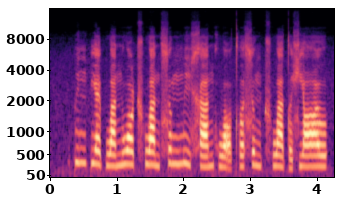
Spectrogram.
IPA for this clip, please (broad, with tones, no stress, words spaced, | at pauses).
pi˥ŋpjɛ˥˩pwa˧˥n wɔ˥˧ʈ͡ʂʰwa˥˩n sʊ˥ŋmi˥˩ xa˧˥nxwɔ̰˨˩t̪ʰɤ˦sʊ˥˧ŋ ʈ͡ʂʰwä˥˩t̪ɤ˩ ɕjɑ˥ʊ̯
